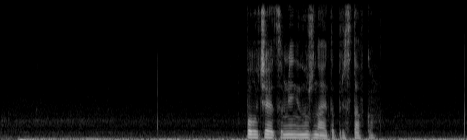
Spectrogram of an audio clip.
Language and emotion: Russian, neutral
